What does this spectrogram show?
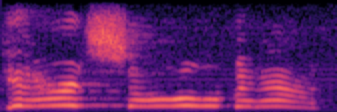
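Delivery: high, loud, drawn-out wail; exaggerated slow, screechy cry; bawling child. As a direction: imitate a little girl bawling in pain. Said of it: "she's just bawling".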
